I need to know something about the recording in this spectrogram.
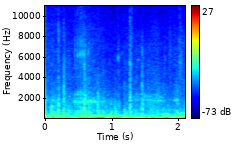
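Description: Footsteps of several people walking, a scatter of light irregular steps over a steady low rumble of handheld-camera movement.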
